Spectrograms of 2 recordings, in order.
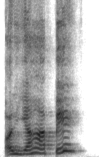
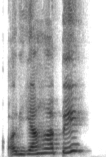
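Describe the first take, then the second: No difference in how they are said.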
